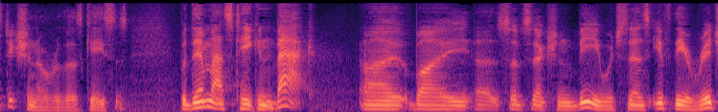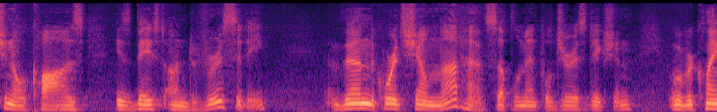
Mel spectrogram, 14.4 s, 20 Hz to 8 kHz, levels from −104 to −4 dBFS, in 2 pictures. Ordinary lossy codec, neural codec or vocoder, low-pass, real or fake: MP3, 48 kbps; codec, 16 kHz, 0.5 kbps, X-Codec, WavLM features, trained on Multilingual LibriSpeech; 7.2 kHz; fake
